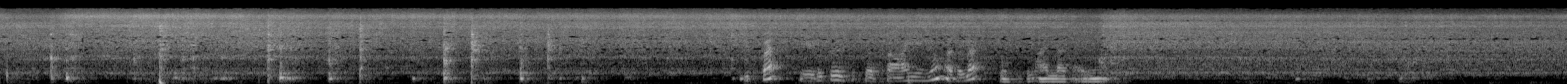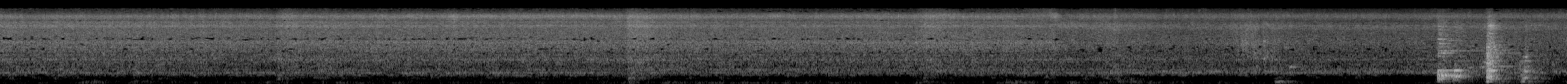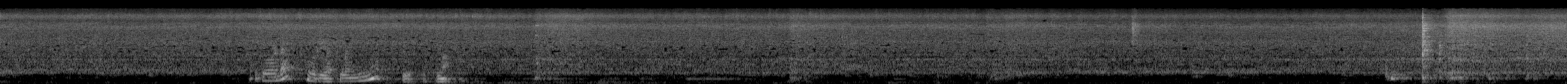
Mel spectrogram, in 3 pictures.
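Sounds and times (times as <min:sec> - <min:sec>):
vegetables sizzling in hot oil: 0:00.0 - 0:47.0.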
